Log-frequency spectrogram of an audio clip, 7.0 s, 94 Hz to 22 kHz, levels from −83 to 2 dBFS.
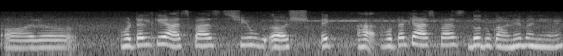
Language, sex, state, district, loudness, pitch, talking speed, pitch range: Hindi, female, Bihar, Sitamarhi, -21 LUFS, 255 Hz, 145 wpm, 235-280 Hz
